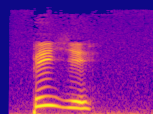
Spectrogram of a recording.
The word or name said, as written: payer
